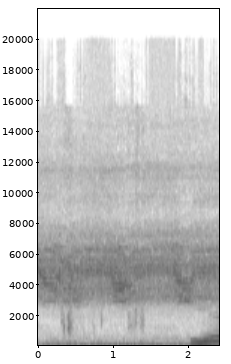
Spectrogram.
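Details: Cicadas in a backyard keep up a steady, high, hissing buzz that never breaks, with a brief voiced sound near the end, while kittens drink milk nearby.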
